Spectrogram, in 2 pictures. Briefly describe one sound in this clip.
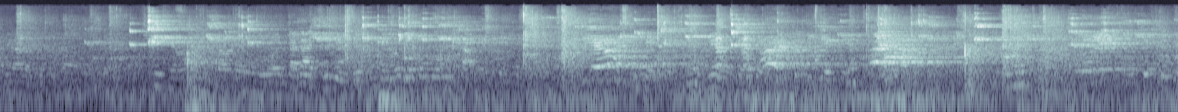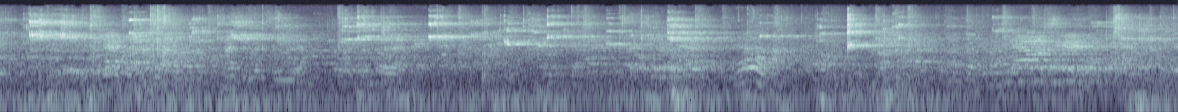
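Shuttlecocks are struck with sharp pops of badminton rackets.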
